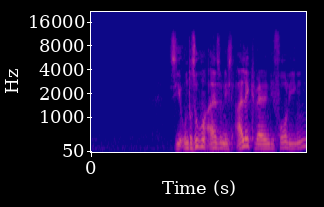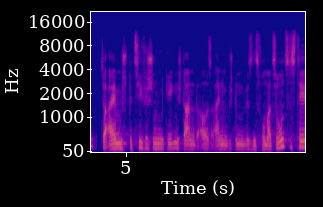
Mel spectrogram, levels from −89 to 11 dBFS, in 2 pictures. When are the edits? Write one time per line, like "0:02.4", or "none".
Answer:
0:04.4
